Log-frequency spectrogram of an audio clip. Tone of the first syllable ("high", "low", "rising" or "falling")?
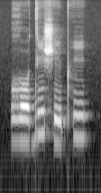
low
